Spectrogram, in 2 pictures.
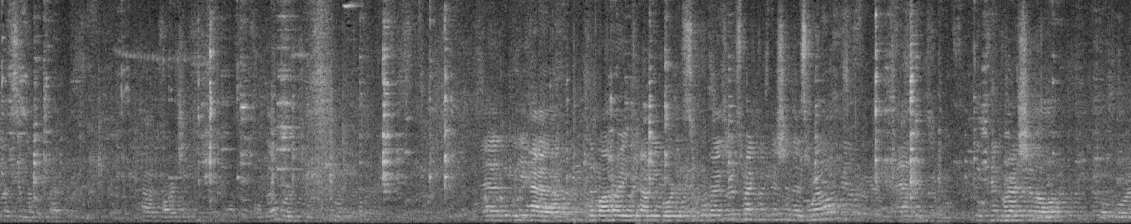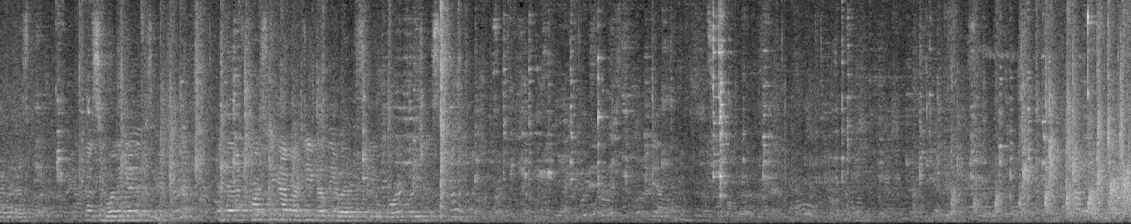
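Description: A woman speaks with animation into a microphone, heard over a loudspeaker in a room with some echo.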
